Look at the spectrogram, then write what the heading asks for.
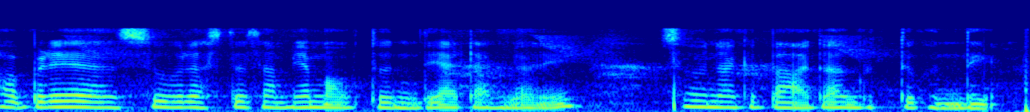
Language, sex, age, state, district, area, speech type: Telugu, female, 30-45, Andhra Pradesh, Anakapalli, urban, spontaneous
